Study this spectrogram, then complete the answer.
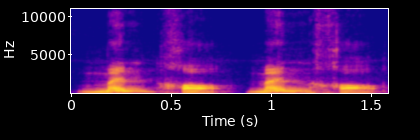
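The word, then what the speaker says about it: مَنْ خَفَّتْ: Man kha. The silent sound of the noon must be heard clearly. Man kha. You cannot say man kha or man kha.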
